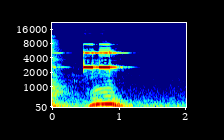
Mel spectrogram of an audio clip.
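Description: Pudibei NR-750 Geiger counter giving one short high-pitched alarm beep about half a second in. Its dose-rate alarm is sounding because the reading is still above its 0.50 µSv/h alarm threshold from a smoke detector's americium-241 source. It then falls silent as the reading drops below the threshold.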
